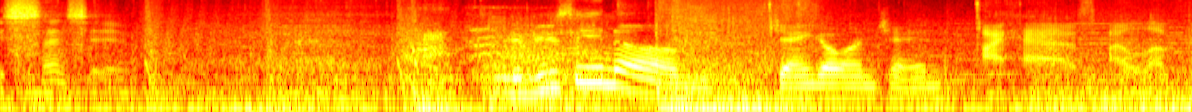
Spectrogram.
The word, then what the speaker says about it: Django: have you seen um Django Unchained I have I loved it you know what I loved about that the D is silent no uh you take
